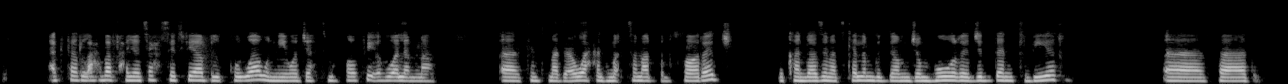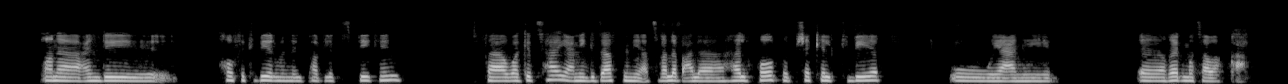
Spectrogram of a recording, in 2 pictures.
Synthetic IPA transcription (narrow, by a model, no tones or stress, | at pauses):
ʔakt̪ɑɾˤlʔɑħðˤɑfi̥ħajaːt̪iħḁsːeːt̪fiːhabɪlqʊwːawʔɪnːiwad͡ʒaht̪maxaːfiʔhʊwːalamːa | ʔkʊnt̪mad̪ʕuːaħad̪mʊʔt̪amɑɾˤbɪlxɑːɾˤɪd͡ʒ | wkaːnlaːzɪmʔat̪kalːamɡʊd̪ːaːmd͡ʒʊmɦuːɾd͡ʒɪd̪ːankabiːɾ | ʔafa | ʔanaʕɪnd̪i | xoːfkɪbiːɾmɪnɪlpablɪkspiːkɪŋɡ | fawaɡɪt̪hajaʕniɡd̪aːfʔɪnːiʔat̪ɣalːabʕalaɦalxoːfb̥ʃaklkɪbiːɾ | wjaʕni | ɣeːɾmʊt̪awɑqːɑʕ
